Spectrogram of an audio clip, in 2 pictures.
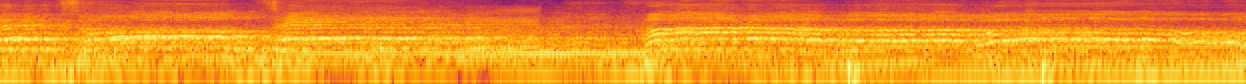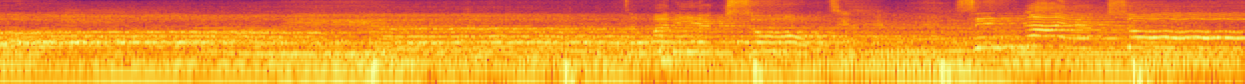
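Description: Gospel worship song: voices and a choir sing long held notes over instrumental backing.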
